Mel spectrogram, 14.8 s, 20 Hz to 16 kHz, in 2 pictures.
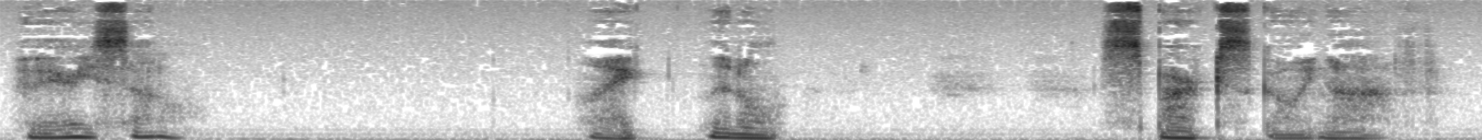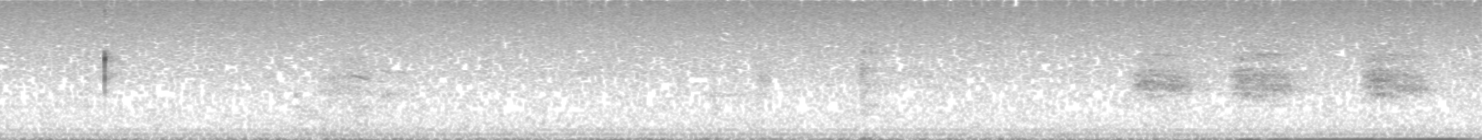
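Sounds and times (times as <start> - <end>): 
steady hiss of noise: 0.0 - 14.8
speech: 0.1 - 1.0, 3.0 - 4.0, 5.5 - 7.2
crow cawing: 4.6 - 5.5, 13.1 - 14.7.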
